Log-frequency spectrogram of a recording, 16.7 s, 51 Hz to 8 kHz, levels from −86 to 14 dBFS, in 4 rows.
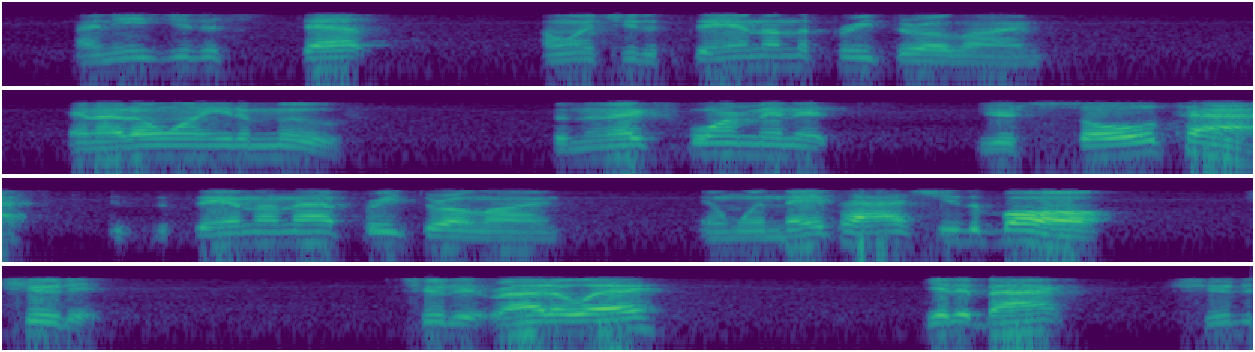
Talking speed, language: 200 wpm, English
